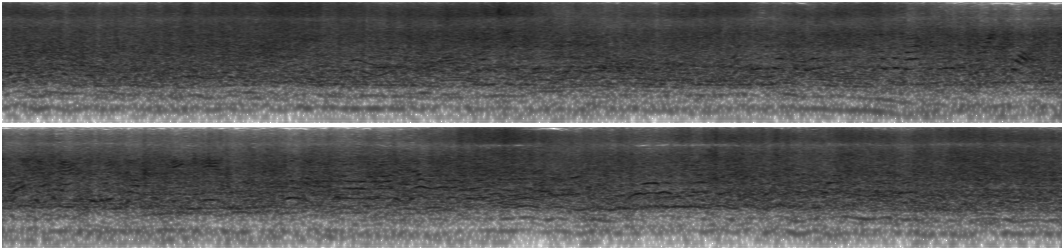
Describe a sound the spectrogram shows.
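Engines rise and fall in pitch as cars pass close by.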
